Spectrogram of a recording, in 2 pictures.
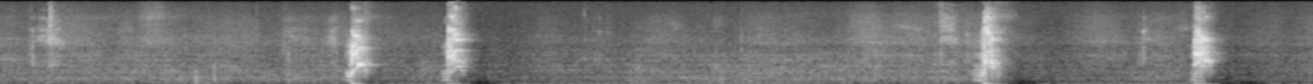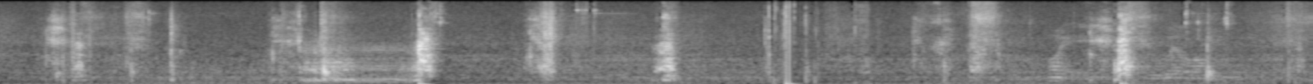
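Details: Female Boston Terrier pug cross, a pet dog, barks ferociously at her big new bone to scare it away, with stealthy attacks; sharp, abrupt barks come in irregular bursts with quiet gaps and faint background noises between.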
